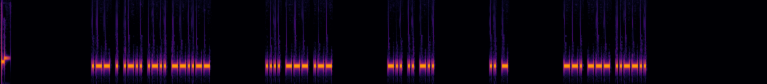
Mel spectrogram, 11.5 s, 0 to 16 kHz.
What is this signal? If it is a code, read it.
Morse code, heard as a keyed tone, about 40 wpm, 700 Hz. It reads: WELL, HOW DID IT GO?
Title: 4x Word-Spacing - Sentences from Top 200 Words - 40wpm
